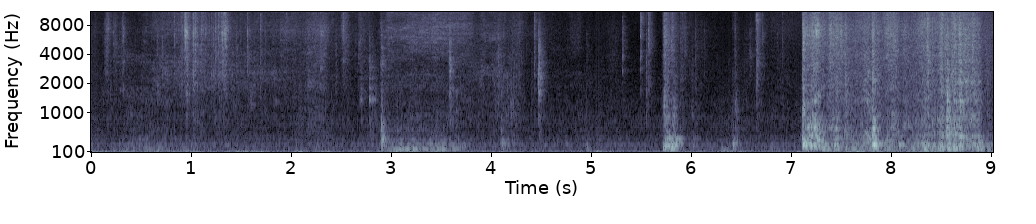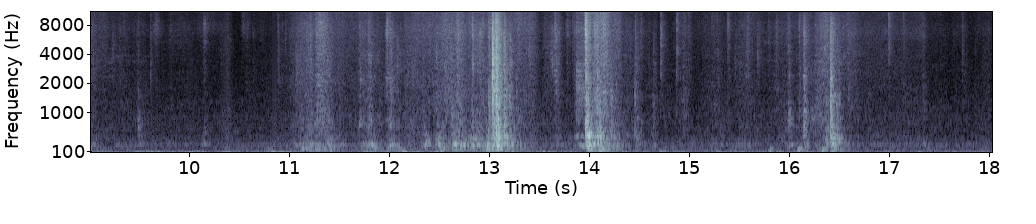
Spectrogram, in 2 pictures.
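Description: Trading card packs and cards being handled: wrappers rustling and cards shuffling, in several short bursts.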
